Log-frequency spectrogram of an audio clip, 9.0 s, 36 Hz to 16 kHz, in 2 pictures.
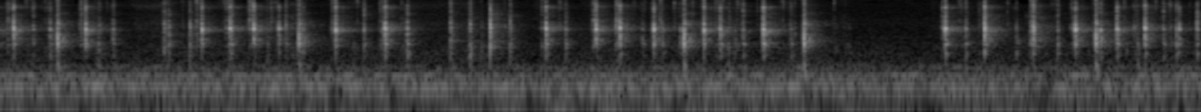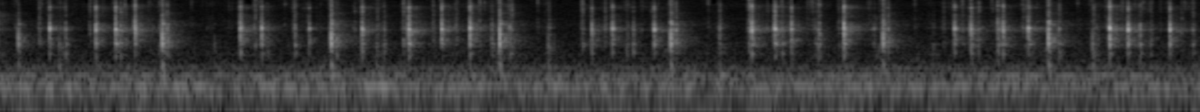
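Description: A 60% mechanical keyboard with a Fjell case, FR4 plate, GMK Serika ABS keycaps and EMOGOGO tactile switches is typed on rapidly with the fingertips of both hands. The result is a steady stream of short, crisp, bright clacks centred around 3.4 kHz over a soft low thock, with a brief pause near the three-second mark.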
